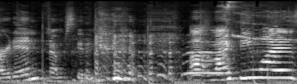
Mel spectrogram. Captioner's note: all laugh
